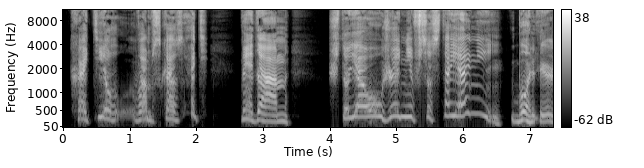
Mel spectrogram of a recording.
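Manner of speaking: high, halting, slow character voice; doddering old prince. A narrator's reading. Prince explains he cannot marry, high and doddering.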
